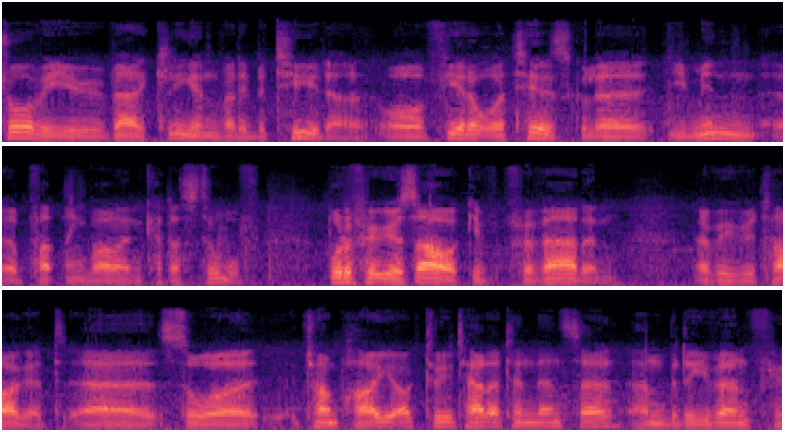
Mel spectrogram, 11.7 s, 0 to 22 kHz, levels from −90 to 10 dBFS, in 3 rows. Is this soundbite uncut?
yes; 0 cuts

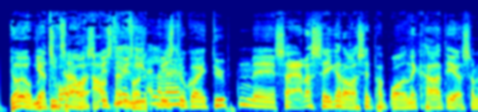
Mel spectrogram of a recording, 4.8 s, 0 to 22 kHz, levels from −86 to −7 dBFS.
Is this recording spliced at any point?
yes; 2 cuts; at 1.5 s, 2.7 s

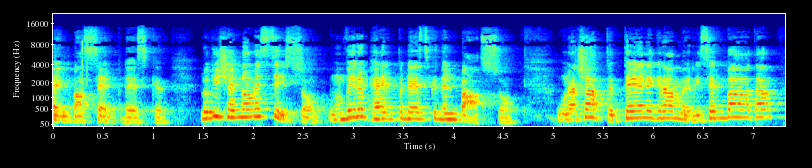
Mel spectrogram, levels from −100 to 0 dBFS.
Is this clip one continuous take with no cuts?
no; 1 cut; at 3.1 s

